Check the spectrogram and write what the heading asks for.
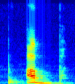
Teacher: होंठों को बंद रखा, अब यहां पर हमजा बा ज़बर अब, होंठों को छोड़ दिया तो कलकला अदा हो गया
